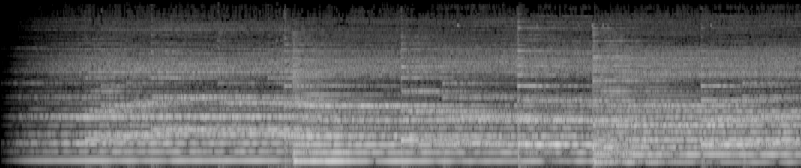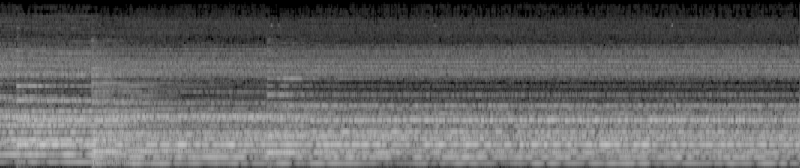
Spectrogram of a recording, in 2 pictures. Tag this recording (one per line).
voices
soft
piano
harps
